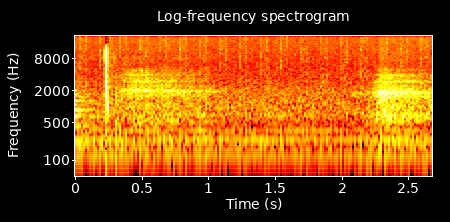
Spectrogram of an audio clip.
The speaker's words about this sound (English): we're taking a deep breath right now, breathing you in and releasing all of our cares, anxieties, and concerns upon you.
